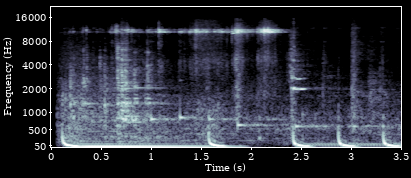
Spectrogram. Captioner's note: rummaging through things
